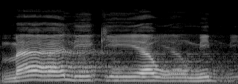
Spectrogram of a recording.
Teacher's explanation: Jadi jalur kita membaca Al-Quran itu harus memanjangkan maliki.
